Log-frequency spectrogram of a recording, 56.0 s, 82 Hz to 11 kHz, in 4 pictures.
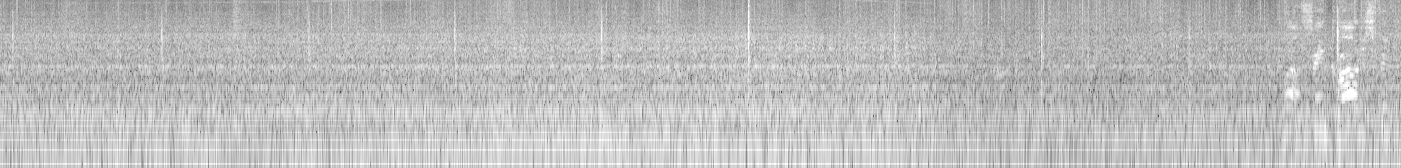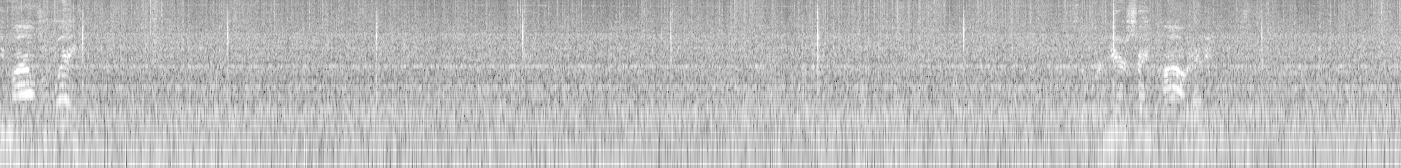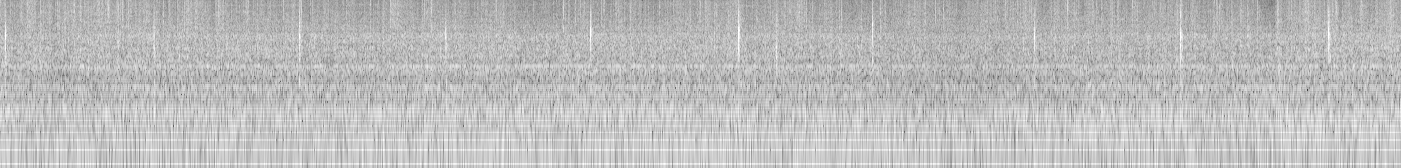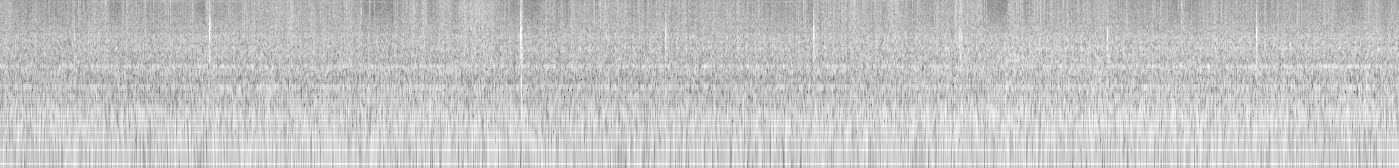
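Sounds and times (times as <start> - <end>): car road noise on wet road: 0.0 - 56.0
faint ticks: 1.6 - 1.8, 3.0 - 3.6, 5.9 - 6.8, 11.5 - 12.1, 13.4 - 17.9, 19.1 - 19.8, 22.1 - 23.8, 27.4 - 30.3, 38.2 - 41.9, 46.7 - 50.6.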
